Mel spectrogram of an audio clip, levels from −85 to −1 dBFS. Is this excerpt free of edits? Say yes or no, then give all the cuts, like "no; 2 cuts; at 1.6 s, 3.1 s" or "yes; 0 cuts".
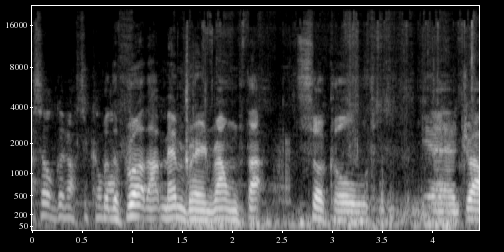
yes; 0 cuts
